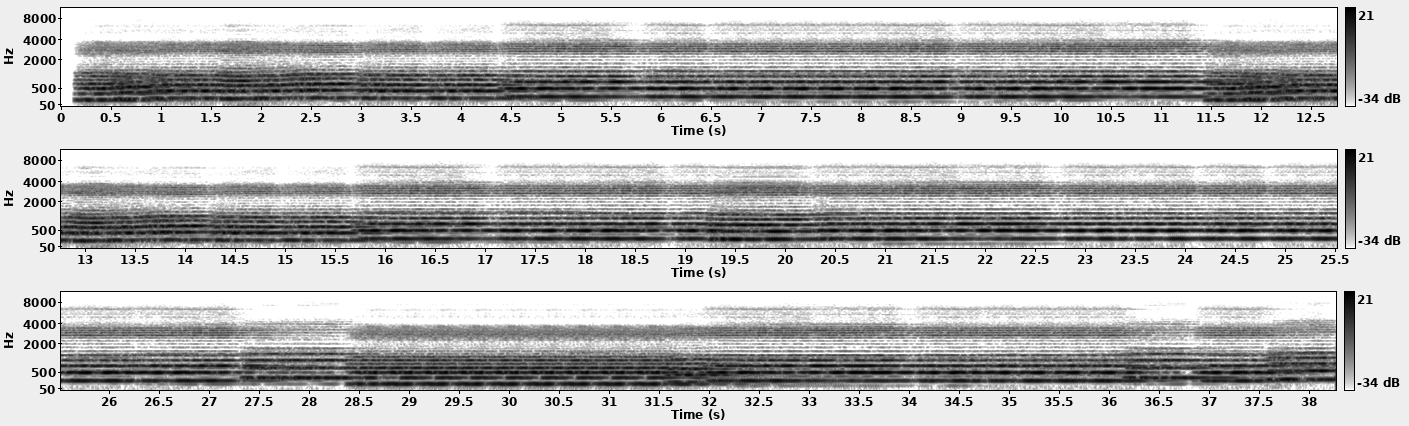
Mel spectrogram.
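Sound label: tenor, SATB Practise Music; Do You See the Hebrew Captive Kneeling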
